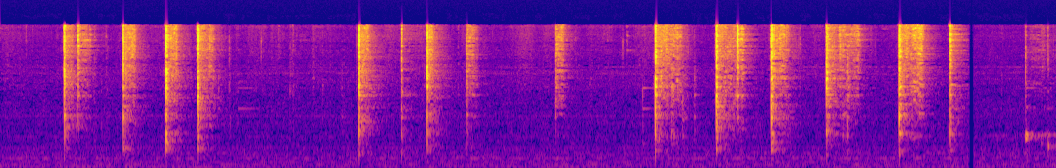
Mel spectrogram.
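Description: A steel plate knocking and scraping against the rim of a stainless-steel mixer-grinder jar as crushed shallots, garlic, ginger and green chillies are tipped in: an irregular run of sharp metal clinks.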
